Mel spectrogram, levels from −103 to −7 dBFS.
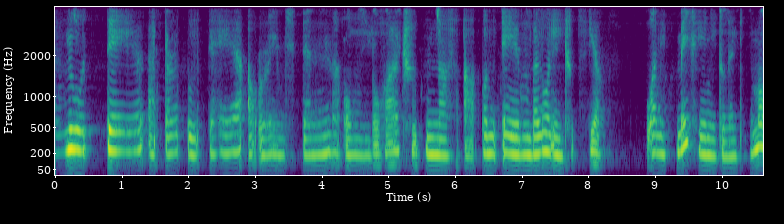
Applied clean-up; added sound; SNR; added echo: neural mask model DeepFilterNet 3.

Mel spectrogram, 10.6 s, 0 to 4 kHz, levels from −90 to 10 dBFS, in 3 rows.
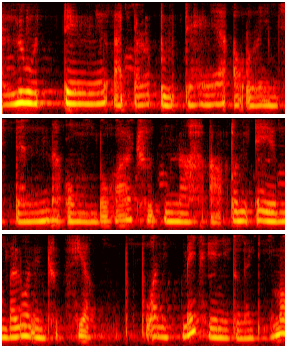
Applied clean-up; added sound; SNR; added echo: neural separator model SepFormer DNS4.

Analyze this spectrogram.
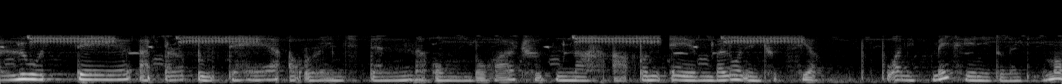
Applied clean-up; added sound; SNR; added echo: none; Bird; 17 dB; reverberation time 1.7 s.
